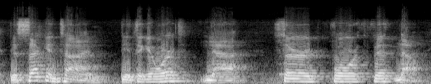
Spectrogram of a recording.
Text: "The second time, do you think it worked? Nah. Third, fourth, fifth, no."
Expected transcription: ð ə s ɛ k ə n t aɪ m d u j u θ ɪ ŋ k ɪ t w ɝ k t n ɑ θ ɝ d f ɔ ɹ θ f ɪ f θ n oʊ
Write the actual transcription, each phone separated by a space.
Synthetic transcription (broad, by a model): ð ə s ɛ k ə n t aɪ m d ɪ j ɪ θ ɪ ŋ k ɪ t w ɝ k t n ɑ θ ɝ d f ɔ ɹ θ f ɪ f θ n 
